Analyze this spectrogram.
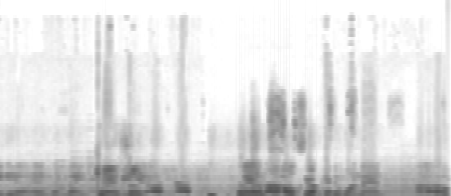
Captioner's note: giggles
